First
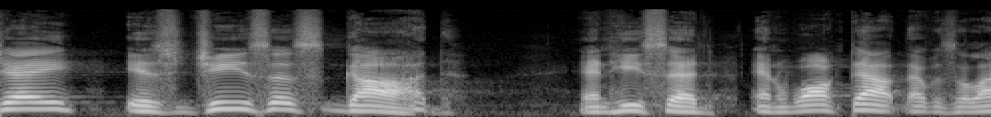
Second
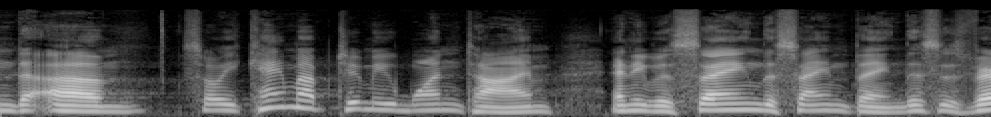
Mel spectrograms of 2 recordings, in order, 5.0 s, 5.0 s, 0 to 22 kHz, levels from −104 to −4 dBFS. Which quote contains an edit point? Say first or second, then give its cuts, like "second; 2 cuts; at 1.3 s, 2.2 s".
first; 1 cut; at 3.7 s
